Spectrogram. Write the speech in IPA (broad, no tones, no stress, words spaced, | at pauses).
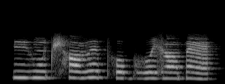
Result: yβũ t͡ʃʰɑ̃βøpʰo ɡʱoe̯ɣɑ̃pæ̃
